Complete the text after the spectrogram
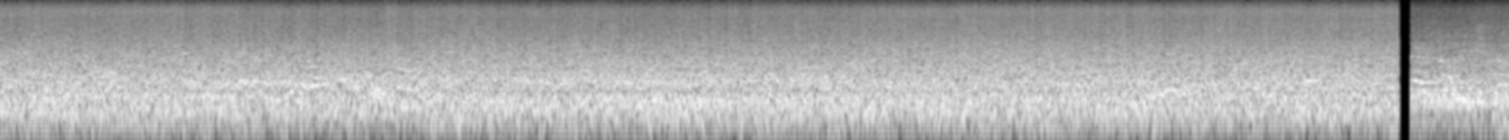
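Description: Water rushes and splashes as it streams down steps and across the pavement.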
